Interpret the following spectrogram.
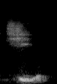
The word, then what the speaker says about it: qi: So qi is qi, which is pronounced as qi.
